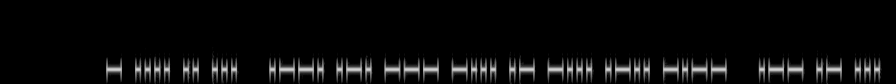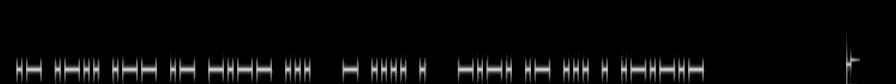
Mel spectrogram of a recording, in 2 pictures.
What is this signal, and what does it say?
Morse code, heard as a keyed tone, about 25 wpm, 700 Hz. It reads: THIS PROBABLY WAS ALWAYS THE CASE.
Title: Sentences from Top 1000 Words - Review Part 4 - 25wpm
